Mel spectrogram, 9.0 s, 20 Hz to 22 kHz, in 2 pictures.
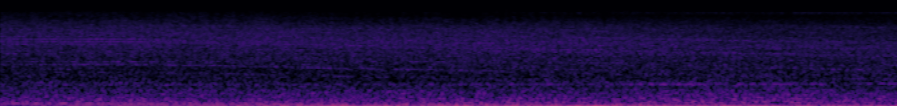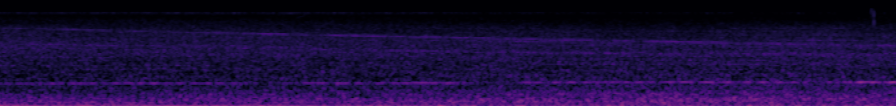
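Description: Airbus A321neo jet rolling down a wet runway on takeoff, heard from a nearby cockpit: a steady, fairly faint broadband jet roar with a thin whine sliding in pitch, constant and unbroken, no talking.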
